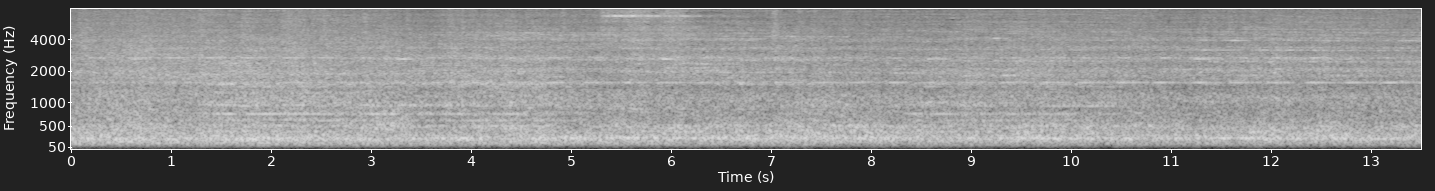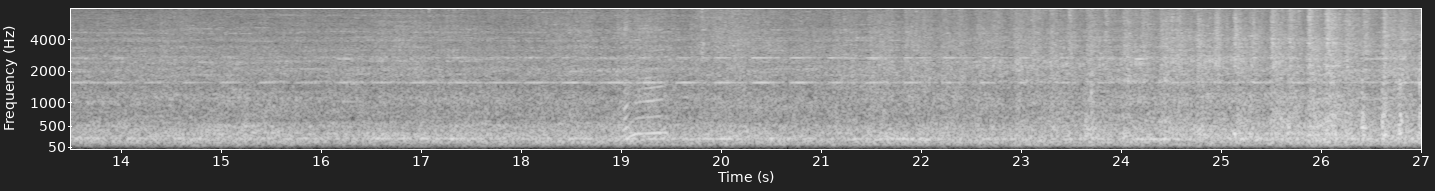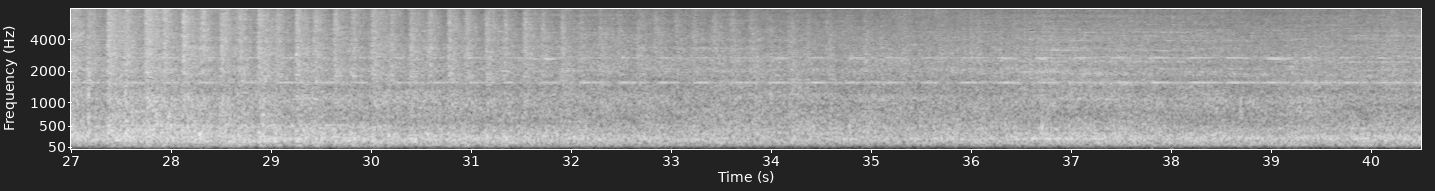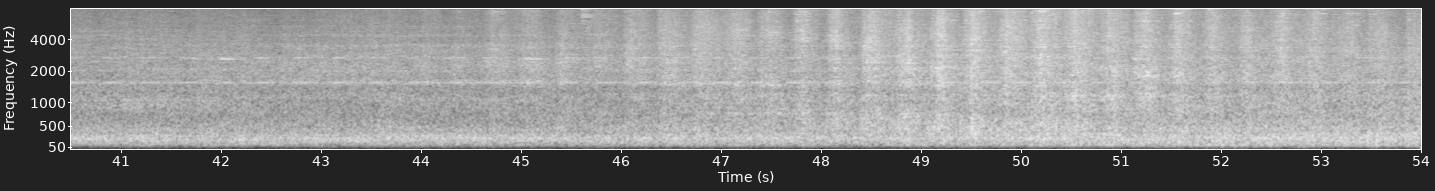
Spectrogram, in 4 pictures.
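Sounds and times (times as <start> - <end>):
train wheels rumbling on rail: 0.0 - 54.0
wheels clicking over rail joints: 21.6 - 35.6, 44.7 - 54.0.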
